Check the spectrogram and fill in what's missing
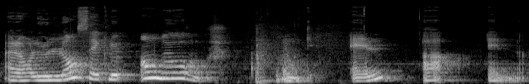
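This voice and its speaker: French woman, primary teacher, slow and patient, mellow voice, echoey room. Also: on the high side, sing-song, a little hiss or hum. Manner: slow, patient, spelling out sounds and syllables. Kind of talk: virtual class lesson for young children.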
